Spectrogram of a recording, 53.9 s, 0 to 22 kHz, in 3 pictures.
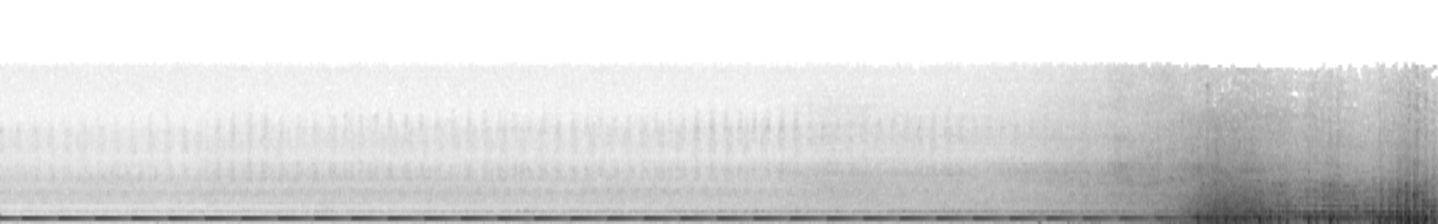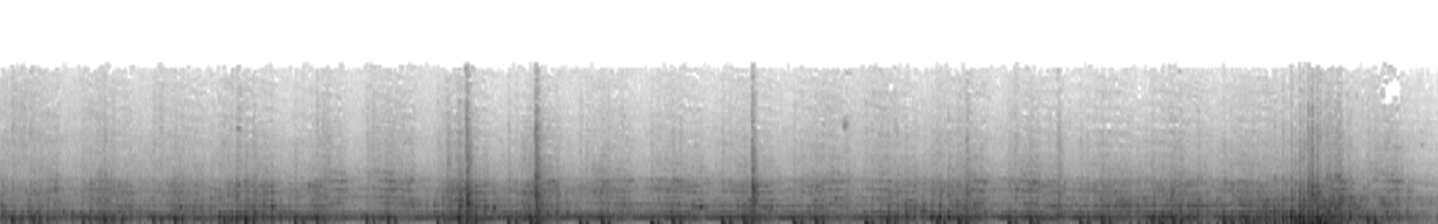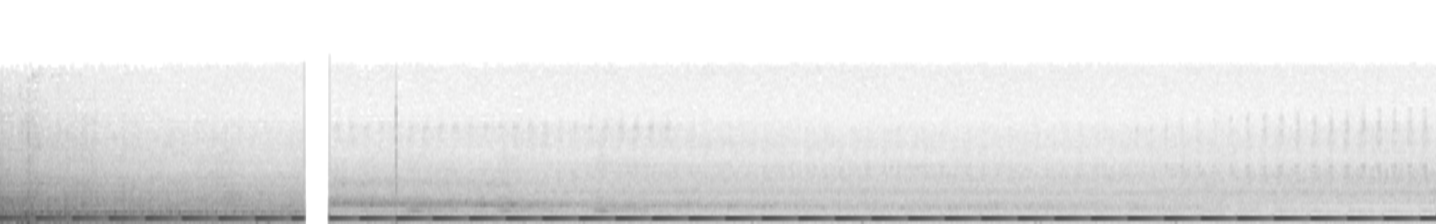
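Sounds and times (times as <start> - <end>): level-crossing alarm dinging: 0.0 - 53.9
train wheels clattering over rails: 13.3 - 37.0.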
